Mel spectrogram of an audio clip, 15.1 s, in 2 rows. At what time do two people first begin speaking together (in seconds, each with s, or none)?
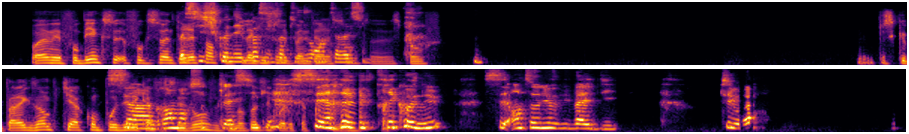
1.5 s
